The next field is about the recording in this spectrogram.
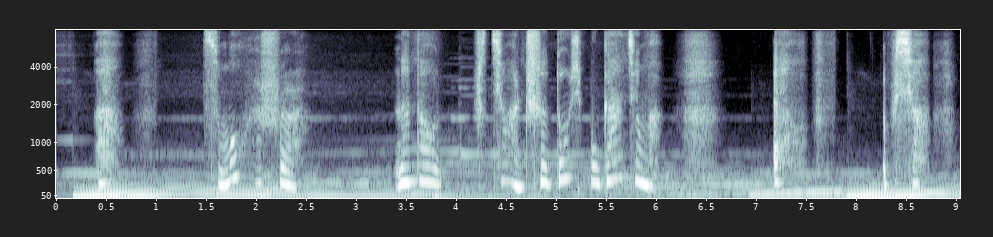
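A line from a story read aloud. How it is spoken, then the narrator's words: Pained mumbling. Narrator (Chinese): 他捂着肚子嘟囔着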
